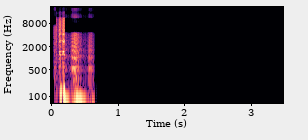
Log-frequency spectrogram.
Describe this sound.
Sound effects > Electronic / Design
Glitch (Faulty Core) 3
audio-glitch, audio-glitch-sound, audio-glitch-sound-effect, computer-error, computer-error-sound, computer-glitch, computer-glitch-sound, computer-glitch-sound-effect, error-fx, error-sound-effect, glitches-in-me-britches, glitch-sound, glitch-sound-effect, machine-glitch, machine-glitching, machine-glitch-sound, ui-glitch, ui-glitch-sound, ui-glitch-sound-effect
